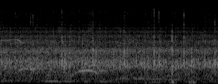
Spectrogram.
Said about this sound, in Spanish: Dale un aplauso al Señor por la vida de este hogar.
